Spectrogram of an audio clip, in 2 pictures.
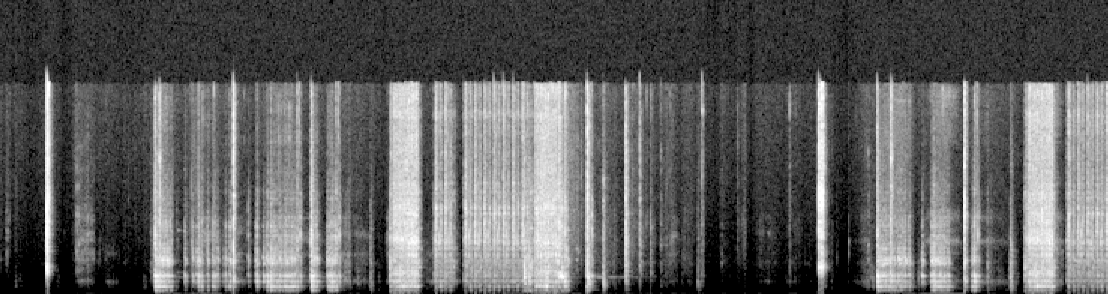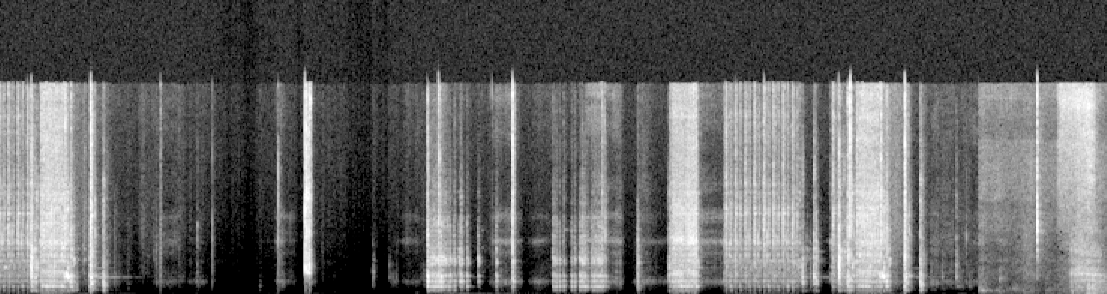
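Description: Sewing machine stitching in three short runs of about four seconds each, with quiet gaps between: the diagonal seams of three mitred corners being sewn, each begun and finished with a back stitch. Fabric rubs and rustles as the corners are moved under the foot.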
